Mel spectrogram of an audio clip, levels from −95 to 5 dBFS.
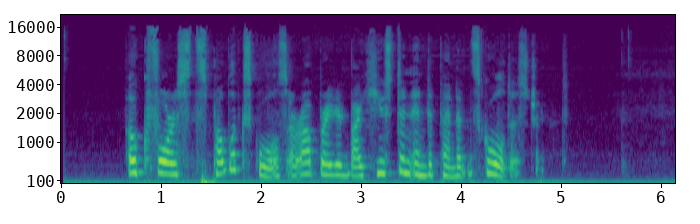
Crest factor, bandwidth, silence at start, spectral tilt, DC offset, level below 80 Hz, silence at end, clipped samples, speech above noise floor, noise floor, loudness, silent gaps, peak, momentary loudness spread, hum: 20 dB; 16.5 kHz; 0.05 s; -5.5 dB/octave; under 0.1%; -40 dBFS; 0 s; under 0.1%; 25 dB; -47 dBFS; -23 LUFS; none; -4 dBFS; 10 LU; none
